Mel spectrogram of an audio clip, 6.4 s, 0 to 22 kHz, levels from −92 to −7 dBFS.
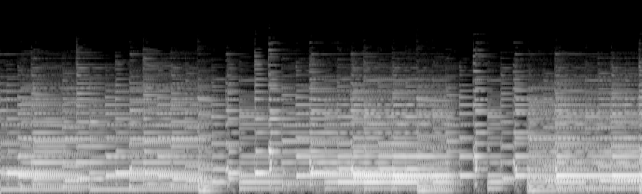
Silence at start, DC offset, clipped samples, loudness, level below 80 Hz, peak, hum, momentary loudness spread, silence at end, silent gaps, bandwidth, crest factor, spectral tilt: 0 s; under 0.1%; under 0.1%; -18 LUFS; -44 dBFS; -4 dBFS; none; 7 LU; 0 s; none; 7.4 kHz; 14 dB; -8.5 dB/octave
